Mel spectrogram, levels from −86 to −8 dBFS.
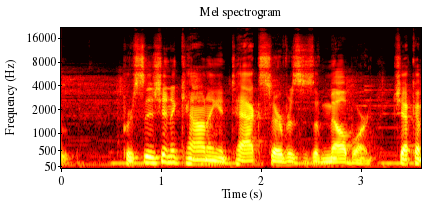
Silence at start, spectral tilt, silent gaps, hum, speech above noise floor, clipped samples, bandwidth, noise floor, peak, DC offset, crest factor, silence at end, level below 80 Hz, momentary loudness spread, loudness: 0 s; -5 dB/octave; none; none; 21 dB; under 0.1%; 19 kHz; -41 dBFS; 0 dBFS; under 0.1%; 20 dB; 0 s; -58 dBFS; 8 LU; -20 LUFS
